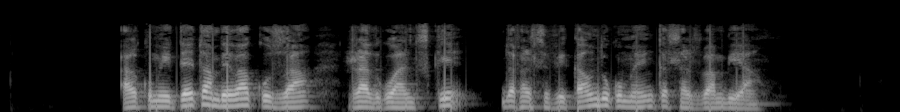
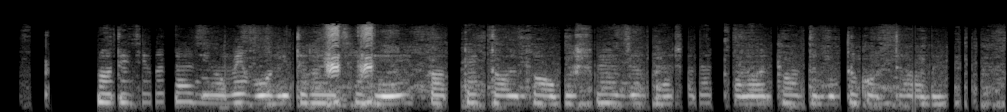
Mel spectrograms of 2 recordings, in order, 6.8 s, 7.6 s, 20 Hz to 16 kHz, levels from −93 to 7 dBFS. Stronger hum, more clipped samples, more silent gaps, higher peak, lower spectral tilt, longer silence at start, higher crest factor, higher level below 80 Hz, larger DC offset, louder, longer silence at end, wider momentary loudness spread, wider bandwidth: neither; neither; second, none vs 0.38-0.72 s, 1.24-1.31 s, 3.37-3.45 s, 5.35-5.42 s, 6.31-6.35 s; second, -10 dBFS vs -4 dBFS; first, -6.5 dB/octave vs -3.5 dB/octave; first, 0.9 s vs 0.35 s; about the same, 20 dB vs 20 dB; first, -60 dBFS vs -72 dBFS; neither; second, -29 LUFS vs -23 LUFS; first, 1.05 s vs 0 s; second, 10 LU vs 15 LU; about the same, 8 kHz vs 8 kHz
